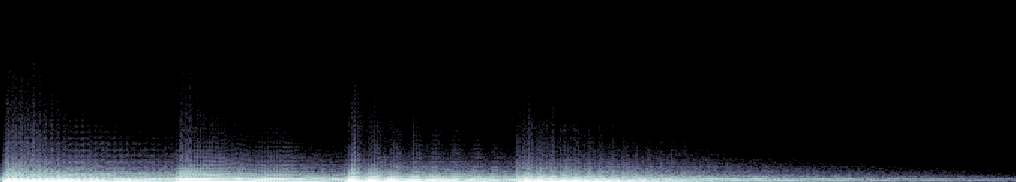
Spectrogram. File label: Bass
